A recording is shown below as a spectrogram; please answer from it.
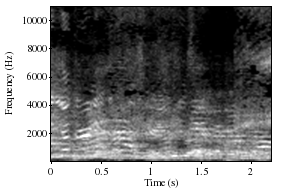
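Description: Several children's voices talking over one another, indistinct chatter with no clear words.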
